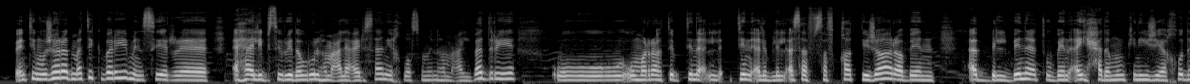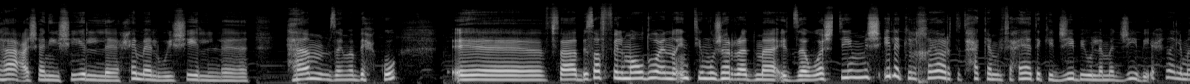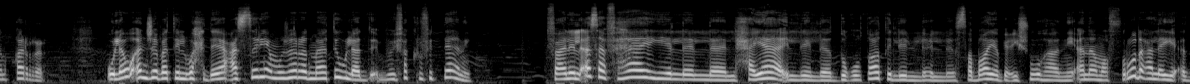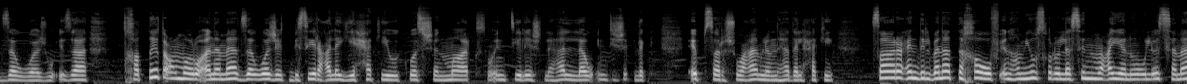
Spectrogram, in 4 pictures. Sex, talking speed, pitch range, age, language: female, 145 wpm, 205-255 Hz, 20-39, Arabic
